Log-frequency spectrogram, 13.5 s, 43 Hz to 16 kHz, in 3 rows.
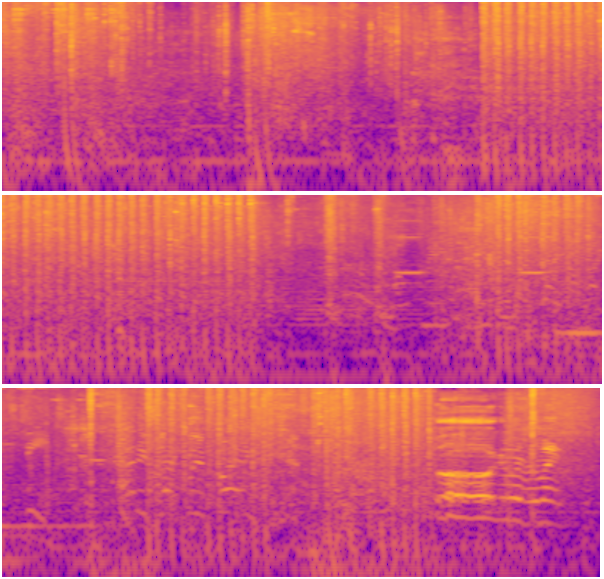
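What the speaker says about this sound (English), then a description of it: "Shotgun." Shotgun fire in the video game The Outer Worlds 2, repeated heavy blasts mixed with other gunfire and combat noise over a music bed, dense and continuous with a louder burst near the end.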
